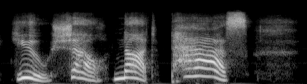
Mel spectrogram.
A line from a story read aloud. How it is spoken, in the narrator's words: just like he yelled to the Balrog on the bridge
